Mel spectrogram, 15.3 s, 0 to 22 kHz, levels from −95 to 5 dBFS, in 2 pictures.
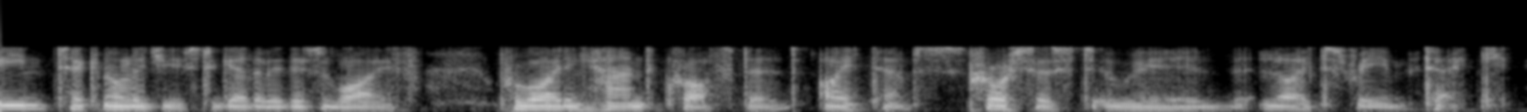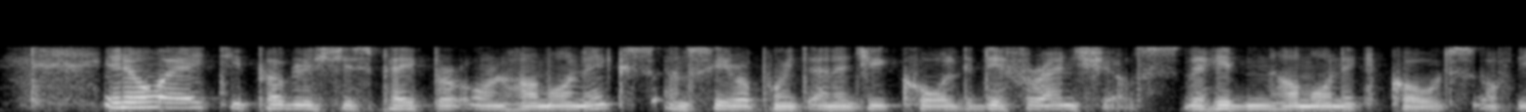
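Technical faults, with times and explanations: Throughout, iLBC codec. The speech has nothing above 3.8 kHz, so it sounds boxed in and telephone-like. The codec rebuilds each 30 ms frame on its own, without drawing on the frame before. This makes the voice plainly rough and slightly synthetic, with a buzzy, grainy edge. Consonants lose their crisp top end. The 30 ms framing fits the 13.33 kbps mode of iLBC, which trades fidelity for robustness against lost packets.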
